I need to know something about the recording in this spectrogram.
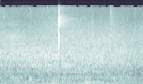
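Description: Air-cooled BMW boxer twin idling steadily in a low, even rumble, freshly started after carburettor and ignition work; it sounds like an old steam engine. A single light click about a second in.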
